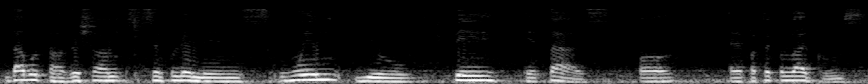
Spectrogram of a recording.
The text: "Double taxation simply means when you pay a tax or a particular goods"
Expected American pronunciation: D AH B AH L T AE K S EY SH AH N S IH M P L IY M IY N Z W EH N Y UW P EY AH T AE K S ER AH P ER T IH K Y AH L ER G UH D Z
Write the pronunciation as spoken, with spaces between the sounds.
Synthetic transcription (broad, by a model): D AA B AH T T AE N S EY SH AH N S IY M P L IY M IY N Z W EH N Y UW P EY AH T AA S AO AH P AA T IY K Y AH L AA G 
